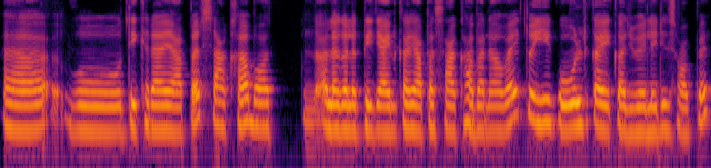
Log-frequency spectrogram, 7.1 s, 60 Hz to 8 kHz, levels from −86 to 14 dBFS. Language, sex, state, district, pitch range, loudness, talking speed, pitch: Hindi, female, Odisha, Malkangiri, 185-205 Hz, -15 LUFS, 200 wpm, 195 Hz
